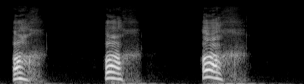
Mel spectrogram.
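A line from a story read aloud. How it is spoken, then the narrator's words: Crying out. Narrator (Russian): Она … вскрикнула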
